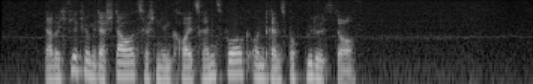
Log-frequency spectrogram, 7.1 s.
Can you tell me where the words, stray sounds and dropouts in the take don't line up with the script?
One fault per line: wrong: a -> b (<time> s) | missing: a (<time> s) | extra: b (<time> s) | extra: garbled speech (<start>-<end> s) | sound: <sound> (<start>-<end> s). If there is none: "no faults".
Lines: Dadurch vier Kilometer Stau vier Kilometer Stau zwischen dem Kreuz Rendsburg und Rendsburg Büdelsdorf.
missing: vier Kilometer Stau (1.8 s)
